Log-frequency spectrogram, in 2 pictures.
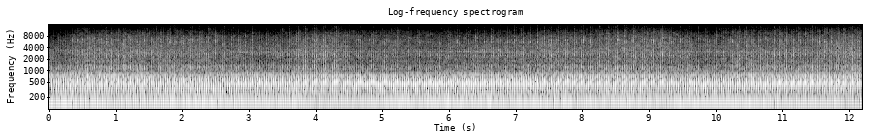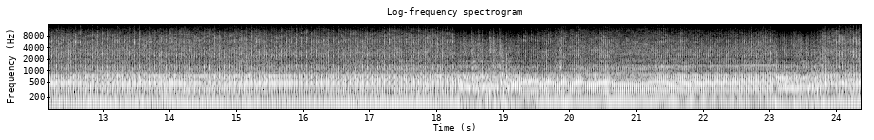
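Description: A Lifan 140cc motorcycle engine idles steadily while warming up after a hard start, a loud, close, continuous mechanical drone with a slight dip in pitch near the end.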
